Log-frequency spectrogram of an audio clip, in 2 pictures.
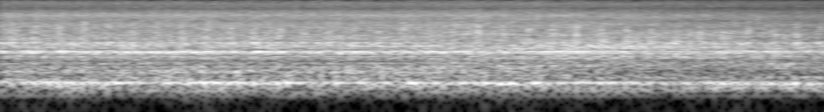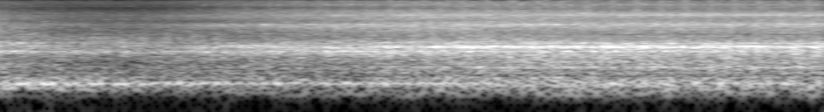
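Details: Engine idling with light, fast ticking about three per second and a faint whine, heard from the bottom of the engine; spark plugs good, new flywheel and hardware installed; owner suspects a broken lifter, not confirmed.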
